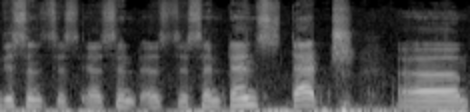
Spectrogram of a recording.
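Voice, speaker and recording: A high-pitched male voice in a flat monotone, with noticeable background noise. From Pakistan. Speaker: scholarship advice youtuber. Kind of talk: tutorial. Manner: halting; unscripted.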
